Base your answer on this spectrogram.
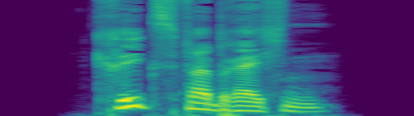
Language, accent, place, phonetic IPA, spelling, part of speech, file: German, Germany, Berlin, [ˈkʁiːksfɛɐ̯ˌbʁɛçn̩], Kriegsverbrechen, noun, De-Kriegsverbrechen.ogg
- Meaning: war crime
